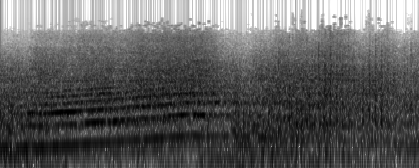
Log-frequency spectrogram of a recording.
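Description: McLaren sports car's engine pulling under hard acceleration, its pitch rising steadily for about two seconds and then easing off. Heard from inside the cabin, echoing off the walls of a road tunnel.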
